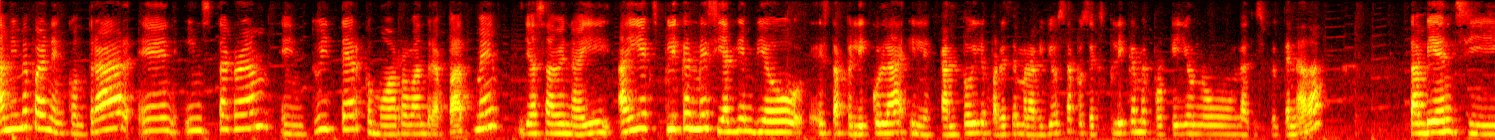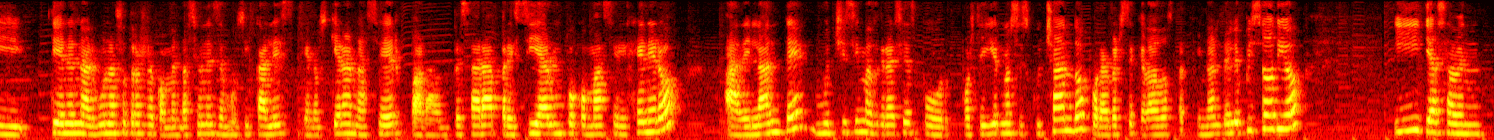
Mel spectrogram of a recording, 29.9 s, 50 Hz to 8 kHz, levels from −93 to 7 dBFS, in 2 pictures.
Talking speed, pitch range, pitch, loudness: 155 wpm, 180-235 Hz, 200 Hz, -18 LUFS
